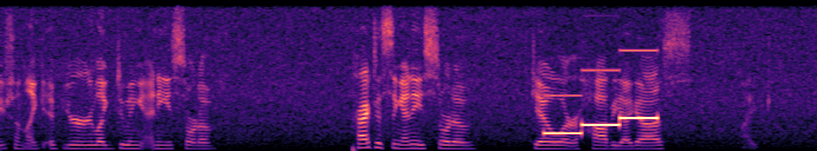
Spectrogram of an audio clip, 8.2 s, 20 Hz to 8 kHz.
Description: Telephone call progress tone (North American plan), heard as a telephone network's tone, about 980, 1430, 1800 Hz, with speech in English. Special information tone.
